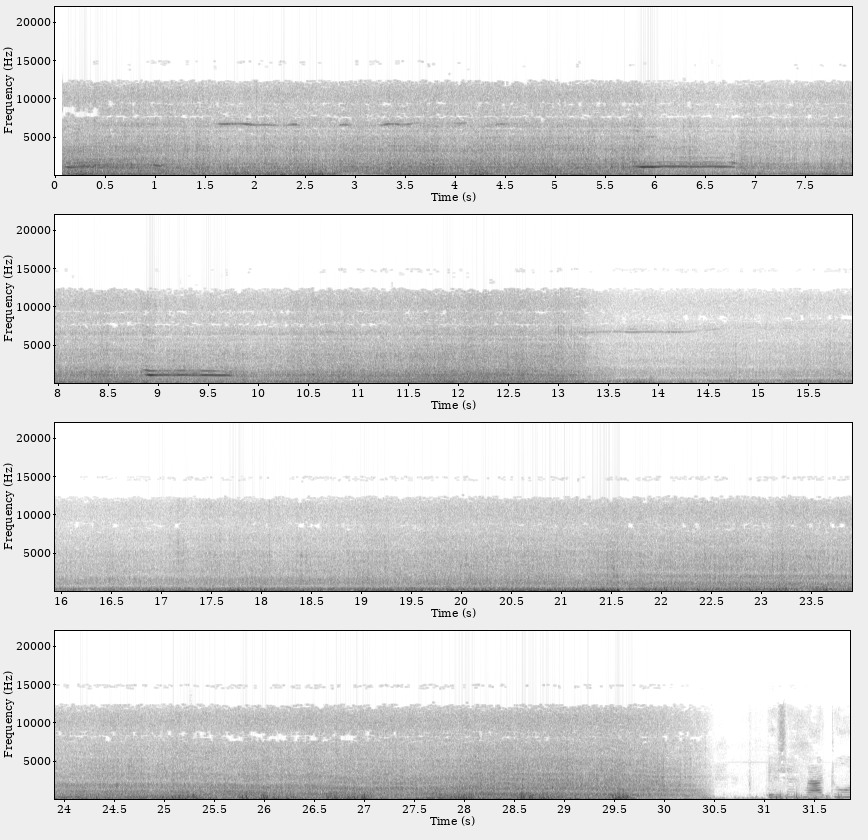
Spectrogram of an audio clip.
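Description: Large multirotor drone's propellers running in a steady, loud hum of several pitches, carrying the weight of a child hanging from its frame. The sound drops and changes character about halfway through.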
